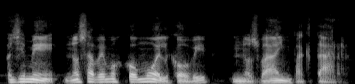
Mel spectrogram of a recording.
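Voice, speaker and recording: A man's voice: low voice, big pitch swings, moderate pace, darkish tone, husky, dry recording. A man hosting a radio interview, speaking emphatically and expressively. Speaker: radio host.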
